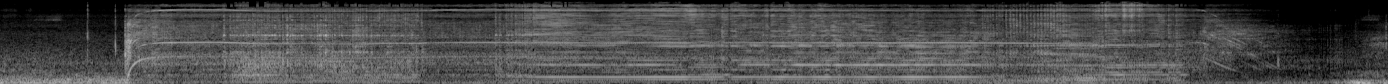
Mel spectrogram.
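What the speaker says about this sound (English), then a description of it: "I'm going to grind this off so it's down to some sort of weldable metal and all the way around it" A power grinder works steadily on rusty sill metal of a Citroen C1, Toyota Aygo or Peugeot 107, preparing it for welding: a sustained, loud, whining grind that spins up, holds for about ten seconds, then winds down.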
